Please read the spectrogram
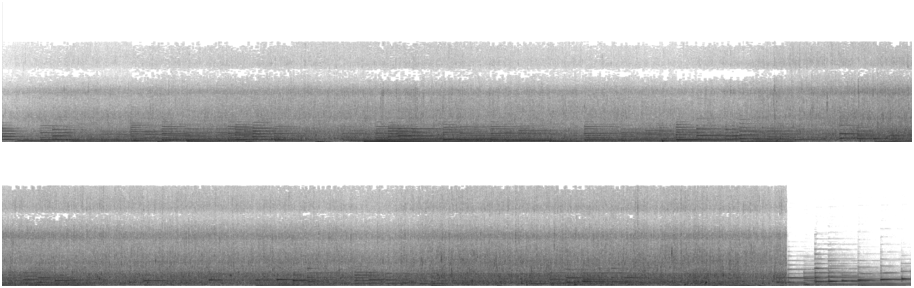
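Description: Gentle piano background music laid over the running water of a shallow, rocky mountain stream. The water sound cuts off suddenly near the end, leaving only the piano.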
